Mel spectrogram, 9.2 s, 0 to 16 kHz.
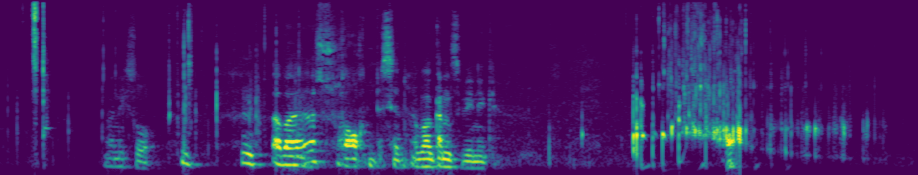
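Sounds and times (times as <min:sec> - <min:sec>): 
speech: 0:01.1 - 0:05.1
beer pouring into a glass: 0:06.3 - 0:09.1.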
